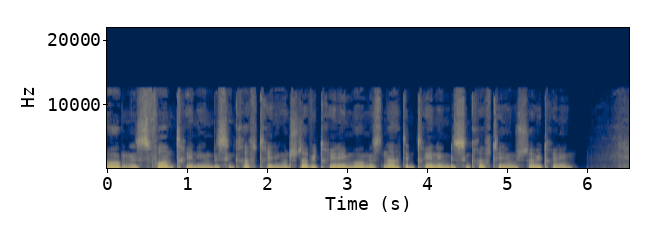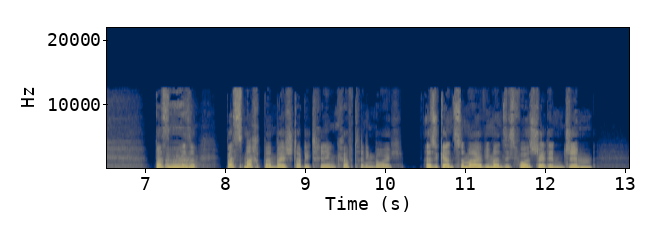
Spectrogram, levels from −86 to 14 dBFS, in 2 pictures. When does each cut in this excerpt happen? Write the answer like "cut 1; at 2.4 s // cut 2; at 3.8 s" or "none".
none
